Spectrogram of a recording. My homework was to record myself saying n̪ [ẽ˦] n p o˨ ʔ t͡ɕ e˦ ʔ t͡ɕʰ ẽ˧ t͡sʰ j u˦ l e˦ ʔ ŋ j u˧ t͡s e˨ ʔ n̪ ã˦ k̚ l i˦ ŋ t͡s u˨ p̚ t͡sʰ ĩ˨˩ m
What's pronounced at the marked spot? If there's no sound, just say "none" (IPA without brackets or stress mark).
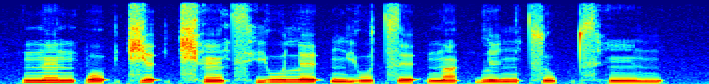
ẽ˦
